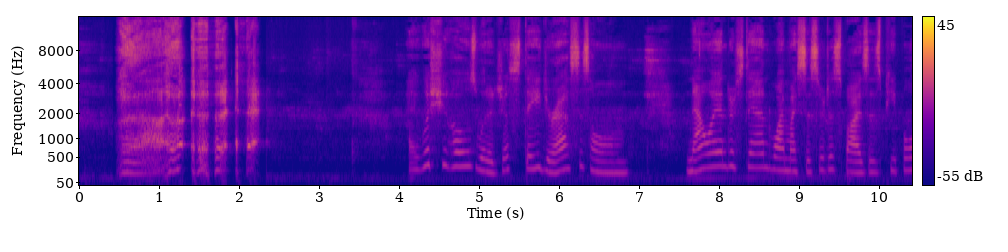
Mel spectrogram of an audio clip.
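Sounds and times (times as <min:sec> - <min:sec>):
person coughing with a rough throaty hack: 0:00.5 - 0:02.4
speech: 0:04.4 - 0:10.4.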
